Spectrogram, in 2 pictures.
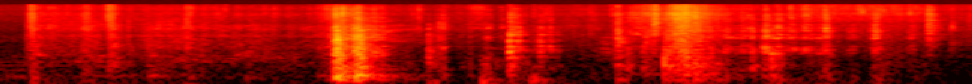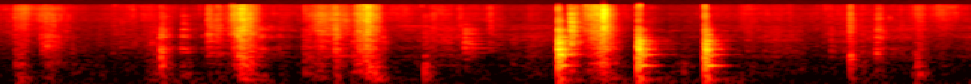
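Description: Concrete pavers being set down and shifted into place, knocking and scraping against each other and the dirt in separate irregular clunks, with a quick run of sharp knocks near the end.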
